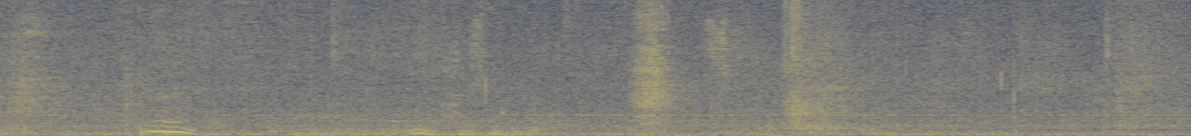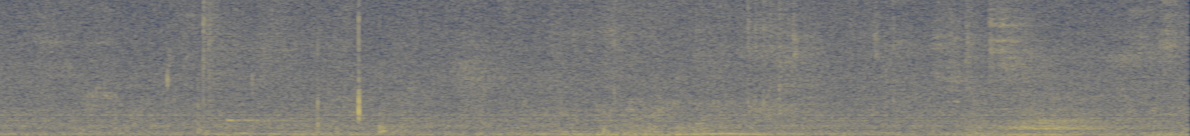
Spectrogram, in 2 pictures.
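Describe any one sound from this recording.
Shoes slide and tap softly on a dance floor.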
